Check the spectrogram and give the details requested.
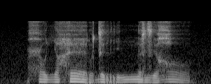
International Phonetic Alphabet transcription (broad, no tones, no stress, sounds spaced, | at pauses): ħ ɔ ʎ a h ɛː ɾ o d ə rʲ ɨ nː ə z lʲ ɐ ʁ ɔ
